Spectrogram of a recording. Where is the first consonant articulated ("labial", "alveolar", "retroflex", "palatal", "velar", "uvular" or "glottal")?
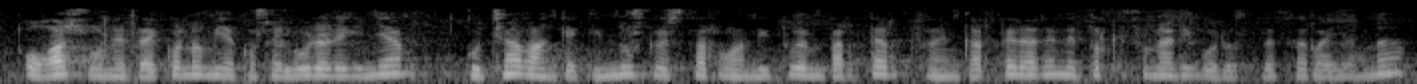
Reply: velar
